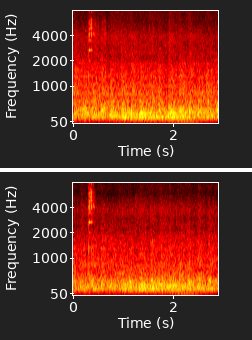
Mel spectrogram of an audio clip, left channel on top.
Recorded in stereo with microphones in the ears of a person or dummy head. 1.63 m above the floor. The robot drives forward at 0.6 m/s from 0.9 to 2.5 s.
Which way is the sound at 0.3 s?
25° right (ahead or behind).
